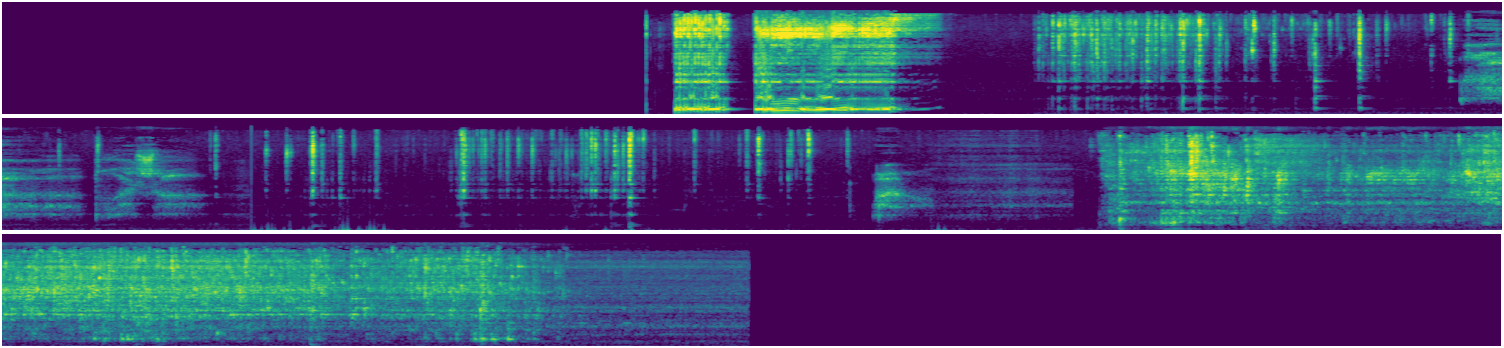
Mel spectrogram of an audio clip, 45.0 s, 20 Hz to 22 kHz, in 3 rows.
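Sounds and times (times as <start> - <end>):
wet clicks and liquid drips: 10.3 - 14.6, 17.1 - 23.6
soft breathy hiss: 14.6 - 17.6.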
